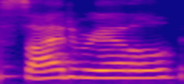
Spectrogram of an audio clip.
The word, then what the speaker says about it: sidereal: And Master Sidereal, is that right?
